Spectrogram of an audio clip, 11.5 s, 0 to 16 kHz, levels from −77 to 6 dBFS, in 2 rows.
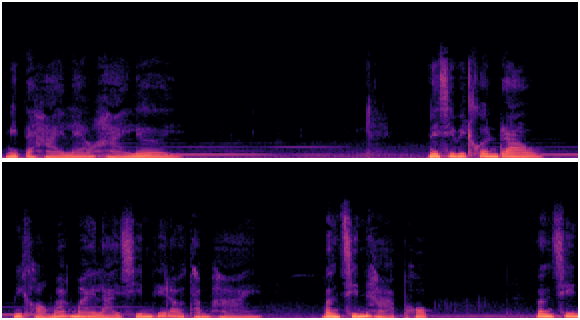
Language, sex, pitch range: Thai, female, 185-235 Hz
